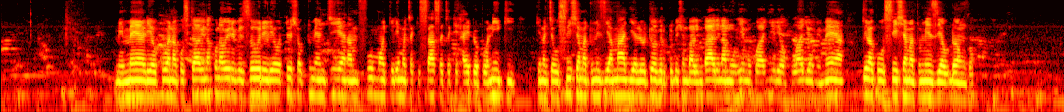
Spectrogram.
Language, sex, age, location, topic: Swahili, male, 25-35, Dar es Salaam, agriculture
